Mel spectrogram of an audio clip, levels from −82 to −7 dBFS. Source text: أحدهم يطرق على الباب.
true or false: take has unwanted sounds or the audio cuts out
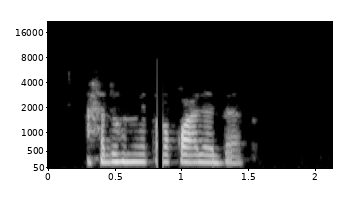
true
